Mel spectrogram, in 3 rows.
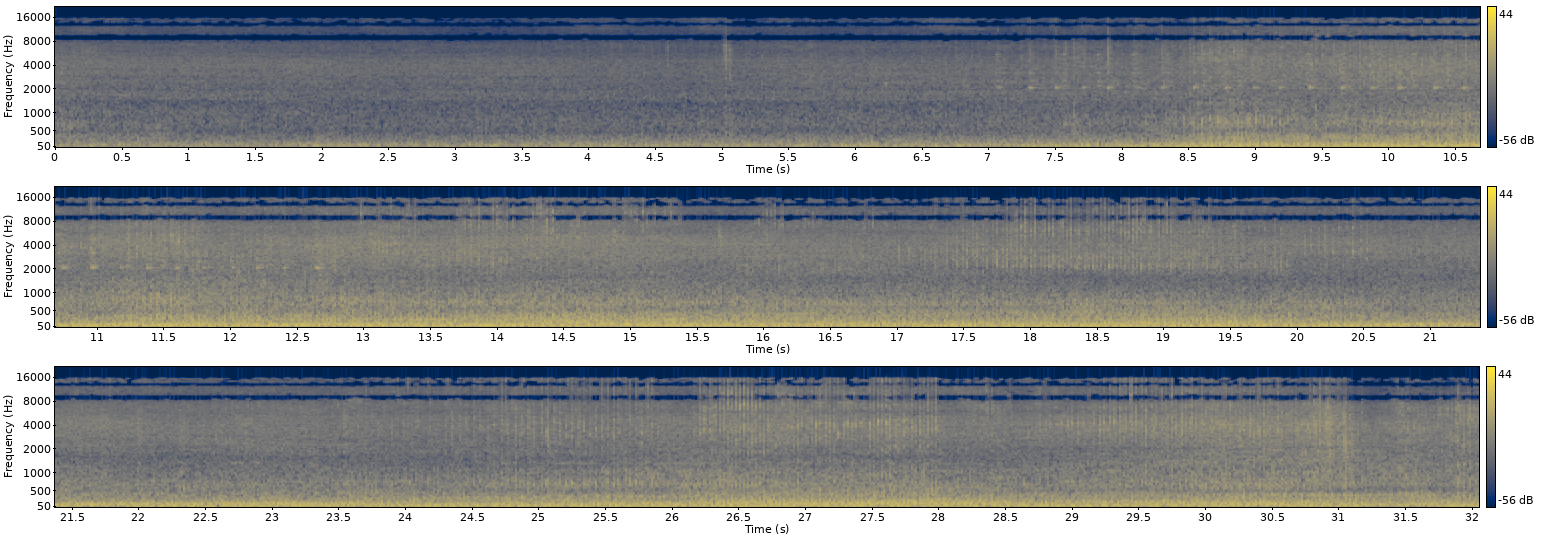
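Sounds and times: motorcycles riding past: 0:07.3 - 0:32.0.

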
